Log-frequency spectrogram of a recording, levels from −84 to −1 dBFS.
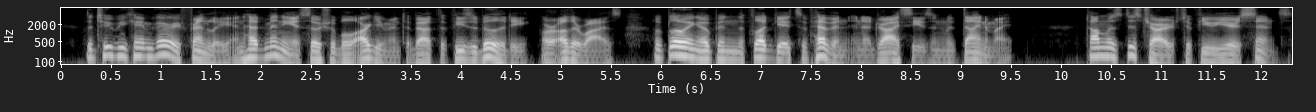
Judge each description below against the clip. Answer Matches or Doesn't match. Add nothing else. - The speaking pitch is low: Matches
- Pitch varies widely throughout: Matches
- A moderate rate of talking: Matches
